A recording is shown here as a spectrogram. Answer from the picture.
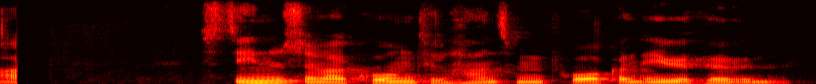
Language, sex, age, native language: Icelandic, male, 13, Icelandic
